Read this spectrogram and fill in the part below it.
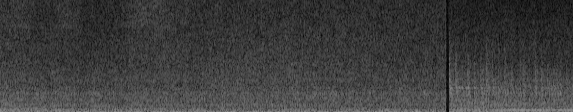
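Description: A boat's engine drones steadily.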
